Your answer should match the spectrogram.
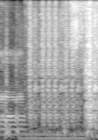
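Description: Rapid automatic gunfire in the shooter game PointBlank, a loud burst of closely spaced shots heard up close.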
